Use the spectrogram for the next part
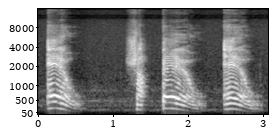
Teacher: Quando você diz el, chapéu, el, é aberto. Então você tem ditongo aberto.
